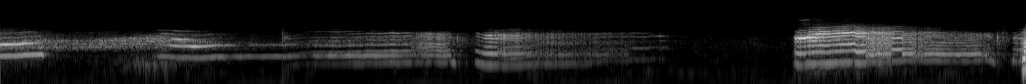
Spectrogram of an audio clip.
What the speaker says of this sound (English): Come here, Kitty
